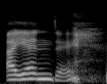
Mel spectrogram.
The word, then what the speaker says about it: Allende: Gunmen dressed all in black, their faces hidden, they began pouring into Allende. – Right. – Allende. – No, it's which Allende, is... like a Y. – Oh, Allende.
